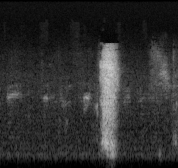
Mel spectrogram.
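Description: A single short, sharp burst of breath from a person, a little over a second in, against faint room noise.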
